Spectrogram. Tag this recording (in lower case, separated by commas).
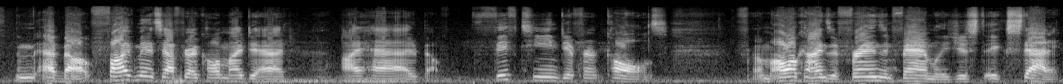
speech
